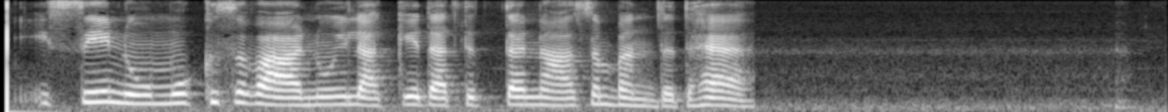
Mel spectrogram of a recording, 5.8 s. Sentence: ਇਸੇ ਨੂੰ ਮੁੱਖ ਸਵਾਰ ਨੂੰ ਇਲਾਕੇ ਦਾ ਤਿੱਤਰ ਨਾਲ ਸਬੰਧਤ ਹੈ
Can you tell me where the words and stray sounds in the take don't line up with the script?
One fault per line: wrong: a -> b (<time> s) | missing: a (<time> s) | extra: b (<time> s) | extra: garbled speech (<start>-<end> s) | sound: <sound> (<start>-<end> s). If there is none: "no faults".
no faults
